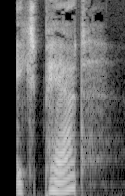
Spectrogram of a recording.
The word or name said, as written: EKSPERTERNE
